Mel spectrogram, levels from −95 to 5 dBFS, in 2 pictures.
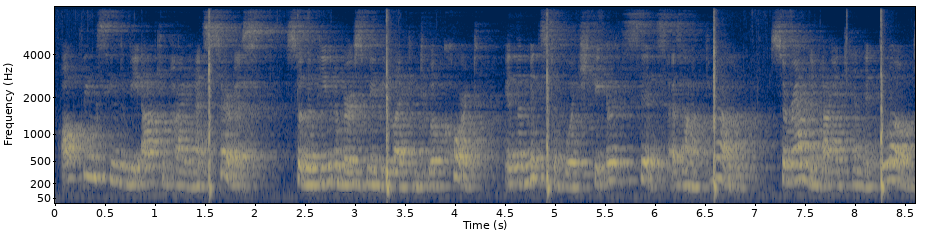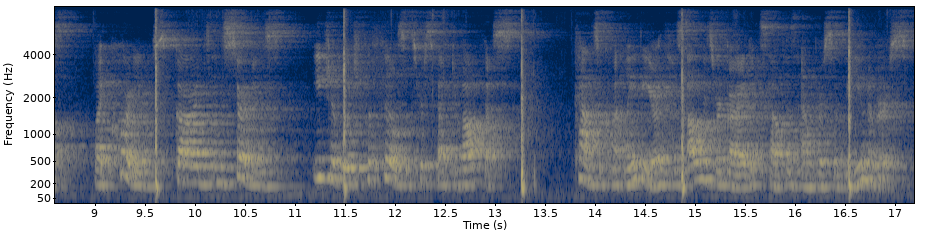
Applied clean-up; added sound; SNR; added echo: none; Wood; 8 dB; reverberation time 1.0 s.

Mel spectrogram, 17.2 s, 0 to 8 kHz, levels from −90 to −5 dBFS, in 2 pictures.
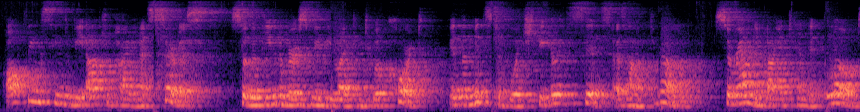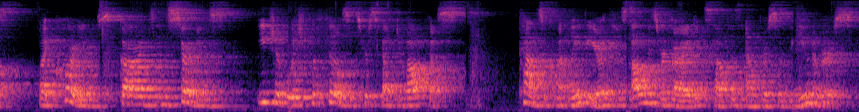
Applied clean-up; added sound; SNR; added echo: neural separator model SepFormer DNS4.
